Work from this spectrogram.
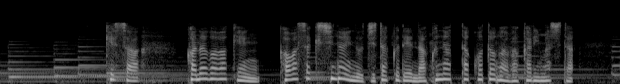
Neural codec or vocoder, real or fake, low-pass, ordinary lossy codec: none; real; 7.2 kHz; none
